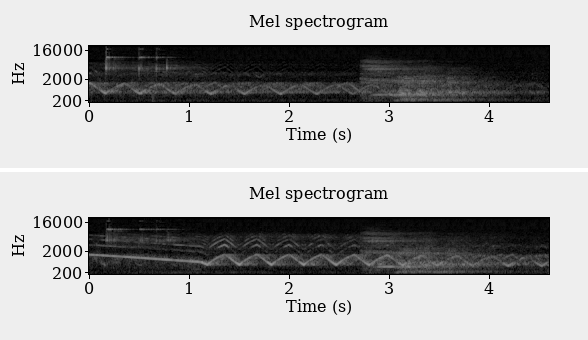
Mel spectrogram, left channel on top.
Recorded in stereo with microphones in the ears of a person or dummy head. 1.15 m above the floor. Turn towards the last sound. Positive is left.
turn(degrees=45)  # may be behind; listen again after turning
